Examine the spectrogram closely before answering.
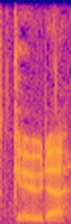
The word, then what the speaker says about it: Gouda: Rodrigo says it's pronounced Gouda because it's Dutch. Like it's Gouda.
